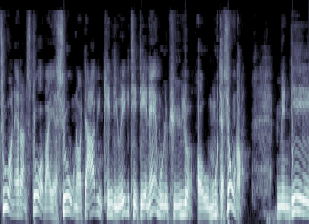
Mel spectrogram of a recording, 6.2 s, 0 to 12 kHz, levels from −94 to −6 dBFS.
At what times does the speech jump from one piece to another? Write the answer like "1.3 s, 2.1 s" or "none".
none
